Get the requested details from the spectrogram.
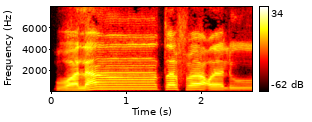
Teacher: ওয়ালা গুণনা করতে হবে, কারণ নুন সাকিনের ইকফা পরে আছে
